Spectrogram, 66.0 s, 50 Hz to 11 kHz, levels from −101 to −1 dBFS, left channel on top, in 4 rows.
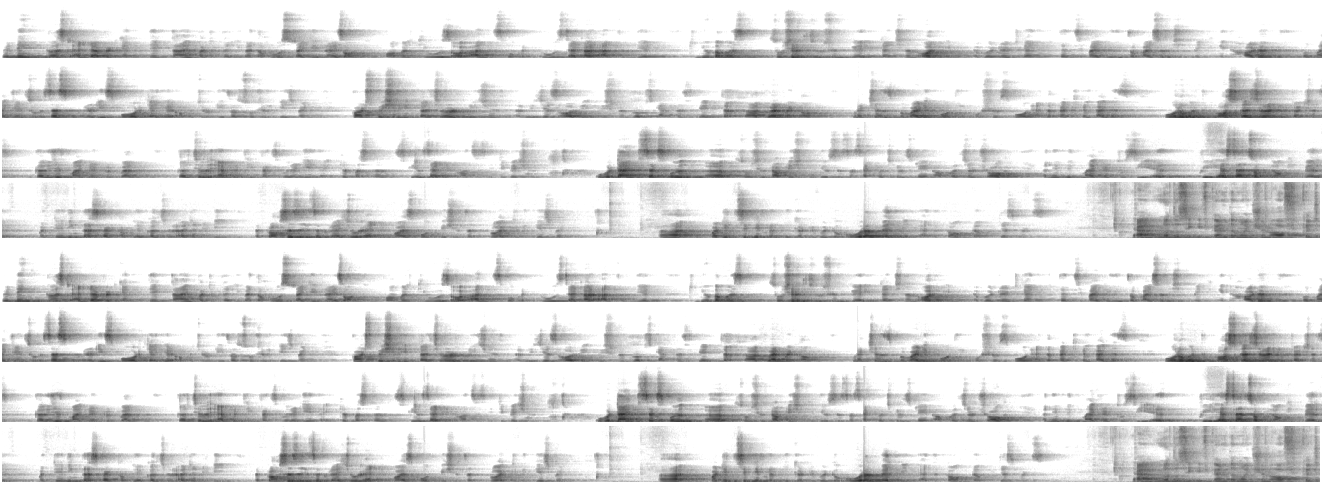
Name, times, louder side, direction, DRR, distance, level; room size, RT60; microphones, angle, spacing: voice 1, 0.0-4.4 4.8-6.4 6.8-8.1 8.7-9.3 9.6-12.0 12.3-13.0 13.2-14.6 15.4-15.8 16.3-18.7 19.0-19.5 19.7-20.3 20.9-26.6 27.1-30.6 31.0-33.1 33.4-34.2 34.5-34.7 35.2-36.1 36.5-36.9 37.4-39.0 39.4-39.5 40.4-43.0 43.2-43.8 44.2-45.6 46.0-47.6 48.0-49.5 50.0-52.3 52.8-55.8 56.2-56.5 57.7-61.1 61.3-61.7 62.0-62.1 62.4-62.5, right 2 dB, 75° right, 1 dB, 2.3 m, -35 dB
voice 2, 63.6-65.9, left 2 dB, 15° left, -5 dB, 3.3 m, -35 dB
18.5 x 10.5 x 5.1 m, 1.3 s
head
